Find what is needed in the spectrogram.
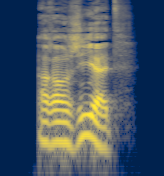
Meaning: angry, furious
- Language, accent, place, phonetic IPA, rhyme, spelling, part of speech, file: German, Germany, Berlin, [ɑ̃ʁaˈʒiːɐ̯t], -iːɐ̯t, enragiert, adjective, De-enragiert.ogg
